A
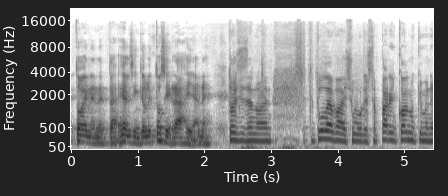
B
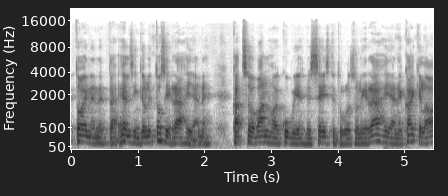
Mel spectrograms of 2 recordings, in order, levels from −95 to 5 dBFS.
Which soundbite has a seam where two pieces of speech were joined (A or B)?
A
